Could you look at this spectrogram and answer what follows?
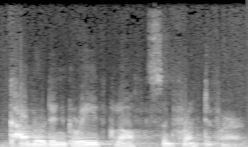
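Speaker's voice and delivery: ordinary delivery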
